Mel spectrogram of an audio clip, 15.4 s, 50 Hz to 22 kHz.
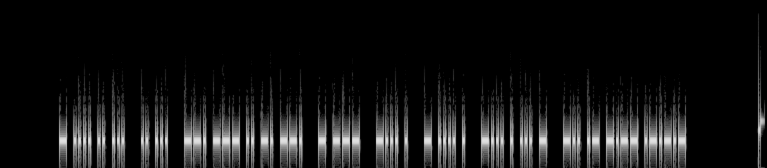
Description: Morse code, heard as a keyed tone, about 25 wpm, 700 Hz. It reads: THIS IS GOING TO BE THE BEST DAY.
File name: practice / 25wpm / Sentences with 4-Word Phrases - 25wpm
